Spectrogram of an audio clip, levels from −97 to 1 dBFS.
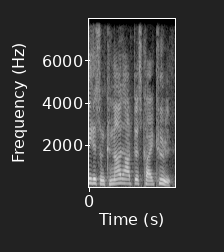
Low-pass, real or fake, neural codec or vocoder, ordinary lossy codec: none; fake; codec, 16 kHz, 1 kbps, FunCodec, trained on Chinese and English, 50 frames a second; none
